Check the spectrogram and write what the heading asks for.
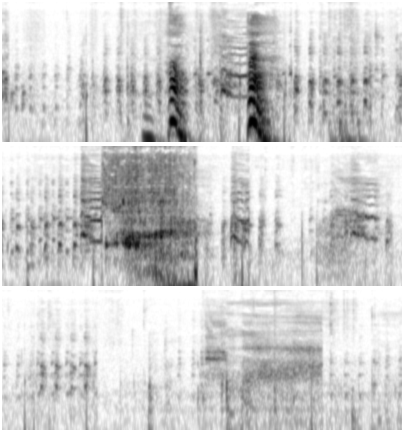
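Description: Domestic chickens clucking and a rooster crowing, including two loud calls that fall in pitch a few seconds in and more calls later. About halfway through there is a brief rush of noise.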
